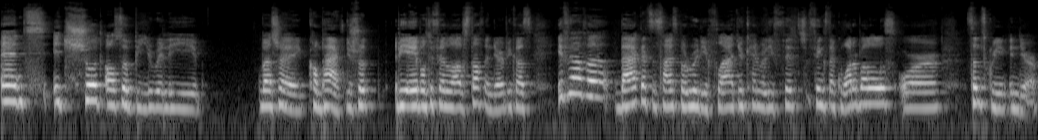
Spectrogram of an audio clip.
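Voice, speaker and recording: A woman with a German accent, medium-pitched, at a moderate pace with ordinary pitch variation. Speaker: beginner video creator. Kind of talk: casual tutorial vlog. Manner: halting, many fillers.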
